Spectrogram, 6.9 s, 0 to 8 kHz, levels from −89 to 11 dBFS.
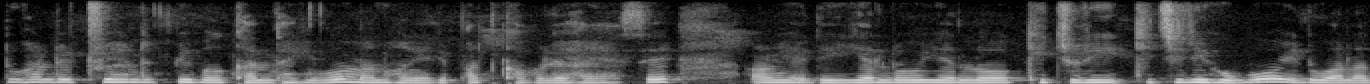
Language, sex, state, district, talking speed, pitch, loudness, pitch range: Nagamese, female, Nagaland, Dimapur, 95 wpm, 210 Hz, -15 LUFS, 200-230 Hz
